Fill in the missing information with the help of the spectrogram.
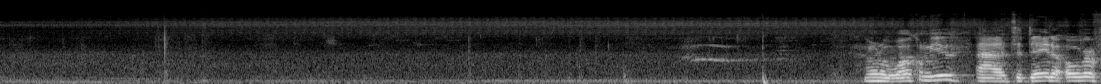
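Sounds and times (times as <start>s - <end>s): high insect drone: 0.0s - 11.0s
low steady hum: 0.0s - 11.0s.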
